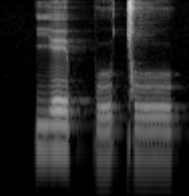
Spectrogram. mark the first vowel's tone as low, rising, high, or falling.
high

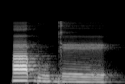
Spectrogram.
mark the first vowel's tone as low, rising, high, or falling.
high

